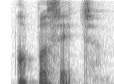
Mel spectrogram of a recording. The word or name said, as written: opposite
